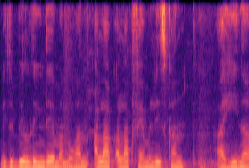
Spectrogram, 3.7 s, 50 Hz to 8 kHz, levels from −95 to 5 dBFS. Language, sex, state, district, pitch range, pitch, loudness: Nagamese, female, Nagaland, Dimapur, 190-200 Hz, 195 Hz, -20 LUFS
